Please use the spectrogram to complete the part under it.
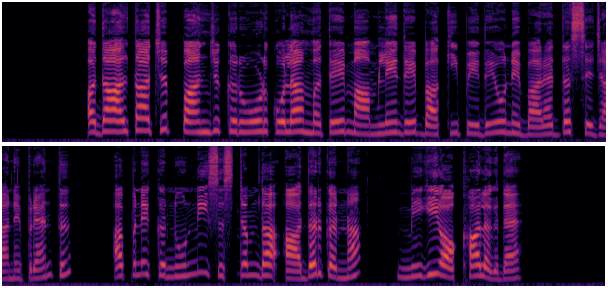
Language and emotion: Dogri, disgusted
